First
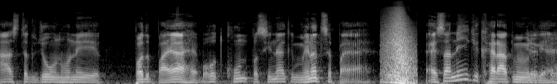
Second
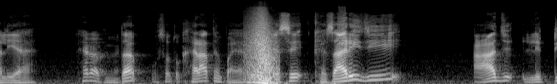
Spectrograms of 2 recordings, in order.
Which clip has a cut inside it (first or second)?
second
